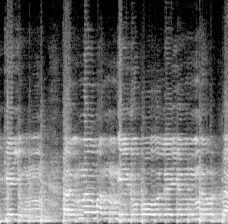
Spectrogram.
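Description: Music: a voice singing a Ramayana song, with sharp percussion strikes about once a second.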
